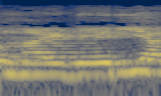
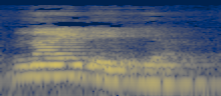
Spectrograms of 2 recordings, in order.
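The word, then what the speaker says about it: Cnidaria: Coelenterata को नाइडेरिया कहते हैं, सी साइलेंट है, नाइडेरिया।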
